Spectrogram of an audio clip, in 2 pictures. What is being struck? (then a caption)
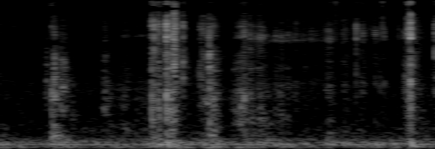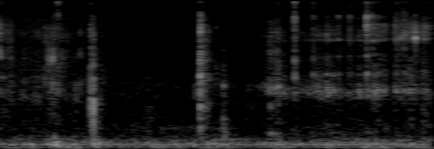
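Bar of soap cut with a knife blade. A utility knife blade carves slices off a dry, solid white soap bar with a blue pattern, held in the hand. Quiet, bright, crisp scraping and crunching cuts come in short bursts, with a few sharper snaps standing out over a faint low hum.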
